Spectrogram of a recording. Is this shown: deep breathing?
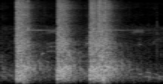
no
